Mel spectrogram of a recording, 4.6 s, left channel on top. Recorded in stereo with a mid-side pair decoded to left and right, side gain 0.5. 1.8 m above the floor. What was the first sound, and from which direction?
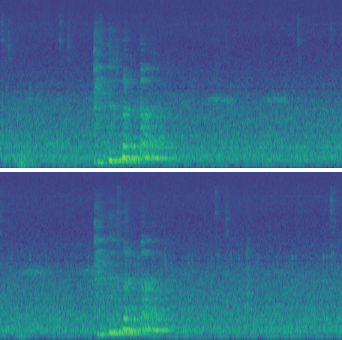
A giggle, 60° left.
